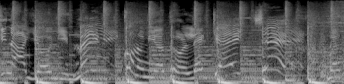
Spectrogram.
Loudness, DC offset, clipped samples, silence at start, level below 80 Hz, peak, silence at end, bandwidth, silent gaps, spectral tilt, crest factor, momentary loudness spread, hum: -17 LUFS; under 0.1%; under 0.1%; 0 s; -22 dBFS; -2 dBFS; 0 s; over 20 kHz; none; -3.5 dB/octave; 14 dB; 2 LU; none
